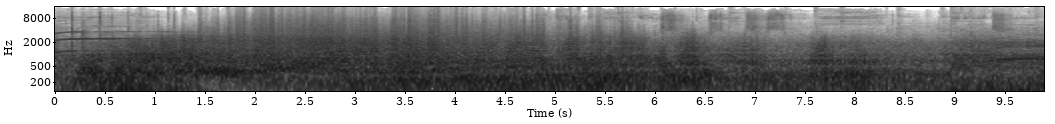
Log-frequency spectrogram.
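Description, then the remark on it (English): A B-1 bomber jet, the Bone, takes off in afterburner, a loud, thunderous, crackling roar that fills the whole recording without letup, overpowering from start to finish. “Throttle's advancing. Once he goes into burner, that brown smoke will disappear. Right about now, we're into burner, and here we go.”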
